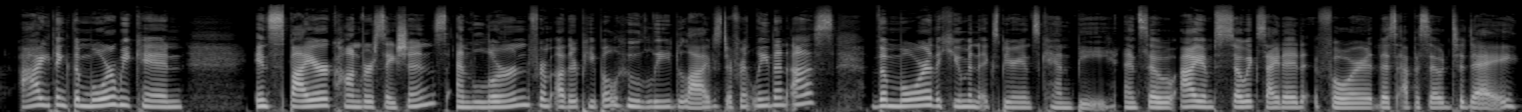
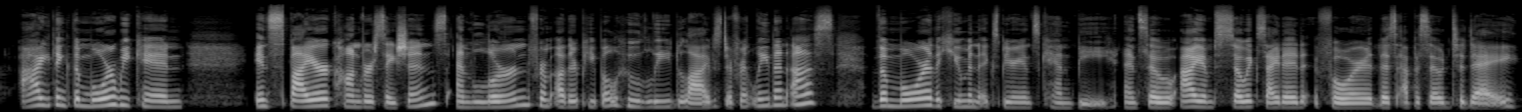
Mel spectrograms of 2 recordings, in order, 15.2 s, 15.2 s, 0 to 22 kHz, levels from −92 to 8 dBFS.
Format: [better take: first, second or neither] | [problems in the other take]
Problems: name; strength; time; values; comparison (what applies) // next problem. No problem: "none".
first | thin; somewhat; fading below 300 Hz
